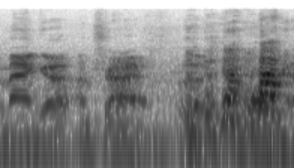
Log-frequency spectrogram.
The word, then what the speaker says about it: manga: I said Magna instead of manga.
